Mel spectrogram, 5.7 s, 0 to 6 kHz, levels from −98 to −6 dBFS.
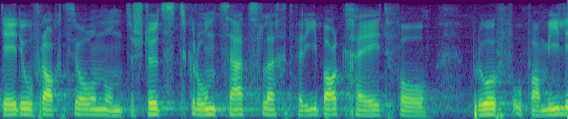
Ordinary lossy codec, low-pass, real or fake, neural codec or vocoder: none; 5.4 kHz; real; none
